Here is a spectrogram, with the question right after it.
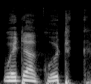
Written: wetagutg

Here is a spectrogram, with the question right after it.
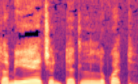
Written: e'jnt

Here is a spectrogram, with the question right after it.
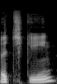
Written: jgi'n

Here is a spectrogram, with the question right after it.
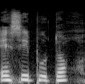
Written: esiputoq

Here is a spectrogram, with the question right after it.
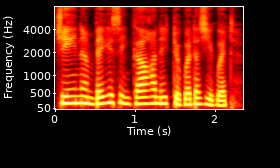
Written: wetajigwet

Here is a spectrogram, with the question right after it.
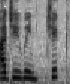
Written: ajiwinjig

